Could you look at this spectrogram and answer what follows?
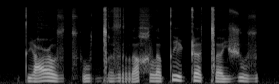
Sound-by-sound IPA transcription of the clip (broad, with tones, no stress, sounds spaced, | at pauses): t̪ i˧ ʕ o˥˧ z t͡sʼ u˧ ɡ͡ǀ ʌ˧ z r ʌ˩˥ χ l ʌ˧ t̪ i˥˧ ʈ ɜ˥˧ ǀ ɜ˧ j ʒ u˥˧ z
